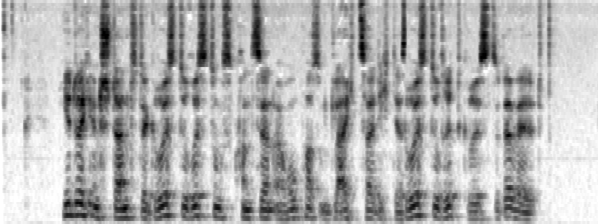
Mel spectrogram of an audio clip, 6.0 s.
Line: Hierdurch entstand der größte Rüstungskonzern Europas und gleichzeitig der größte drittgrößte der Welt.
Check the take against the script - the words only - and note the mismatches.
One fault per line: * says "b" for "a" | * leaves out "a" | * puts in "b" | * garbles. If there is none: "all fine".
all fine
